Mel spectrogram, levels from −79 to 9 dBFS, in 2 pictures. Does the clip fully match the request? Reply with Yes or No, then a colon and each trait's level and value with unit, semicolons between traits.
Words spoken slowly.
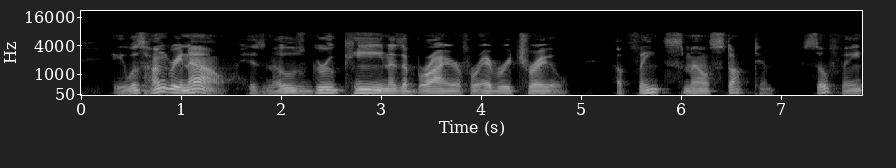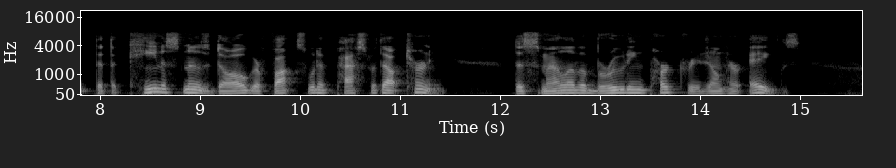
No: average, 160 wpm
